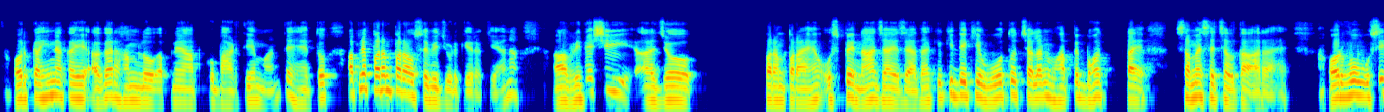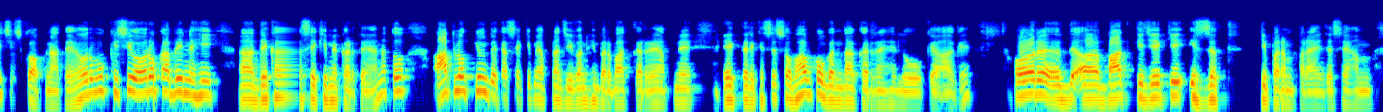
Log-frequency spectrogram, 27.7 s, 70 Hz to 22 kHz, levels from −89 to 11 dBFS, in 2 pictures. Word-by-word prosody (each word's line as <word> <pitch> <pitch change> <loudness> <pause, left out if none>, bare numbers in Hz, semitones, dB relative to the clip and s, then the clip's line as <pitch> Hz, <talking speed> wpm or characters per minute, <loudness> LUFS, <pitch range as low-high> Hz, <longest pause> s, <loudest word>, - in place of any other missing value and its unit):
और 145 +1 +3
कहीं 155 +1 +2
न 170 -1 +2
कहीं 145 -1 +3
अगर 155 +2 +1
हम 130 0 -2
लोग 125 -2 +1
अपने 125 0 -6
आप 115 -1 -4
को 125 - -6
भारतीय 110 +5 -5
मानते 130 - -7
हैं, 115 -7 -6
तो 155 0 0 0.2
अपने 240 +8 +4
परंपराओं 220 -6 +5
से - - +3
भी 130 -1 0
जुड़ 110 - -4
के - - -6
रखिए। - - -14
है - - -11
ना? - - -8 0.4
अ, 125 +1 +4
विदेशी 195 - -2 0.2
अ, 135 - +1
जो 130 0 0 0.7
परंपराएँ 130 -3 +1
हैं, 135 - -3
उसपे 145 +3 -1
ना 125 +4 +1
जाएँ 130 -2 +1
ज़्यादा 120 +5 -1
क्योंकि 155 +7 -5
देखिए, 165 -1 +2
वो 140 +4 +1
तो 175 +2 -1
चलन 155 -2 +1
वहाँ 130 -3 -2
पे 160 - 0
बहुत 155 +3 -2 0.2
तय 135 -1 +3 0.3
समय 155 0 +1
से 155 -1 -1
चलता 135 -7 -1
आ 95 - +1
रहा 95 -3 -4
है - - -16 0.4
और 145 +3 +6
वो 170 +3 +3
उसी 155 +6 -1
चीज़ 180 -3 -10
को - - +2
अपनाते 110 +1 -3
हैं 115 - -3
और 170 +4 +3
वो 210 +3 +1
किसी 195 +2 0
औरों 200 +2 +7
का 200 - +5
भी 200 +1 +4
नहीं 175 -2 0 0.3
अ, 140 0 +4
देखा-देखी 145 0 -2
में 130 - -1
करते 110 -2 -4
हैं। 100 - -5
है - - -5
ना? 185 - -4
तो 210 +2 +1 0.3
आप 210 - +6
लोग 220 0 +4
क्यों 215 -1 +3
देखा-देखी 145 -3 -4
में 140 - -2
अपना 135 +1 -4
जीवन 125 +1 -2
ही 130 - -6
बर्बाद 115 -1 -2
कर 110 - -1
रहे 110 +2 -1
हैं, - - -2
अपने 120 -1 -5 0.4
एक 140 0 -4
तरीके 135 0 -2
से 150 +3 -6
स्वभाव 150 +6 +2
को 180 -1 +3
गंदा 130 -3 +1
कर 110 - -1
रहे 110 0 -6
हैं 110 0 -9
लोगों 100 -1 -3
के - - 0
आगे 95 - -5 0.5
और 180 +1 +8 0.2
द 135 +2 -3
अ, 145 0 +6
बात 145 +3 +4
कीजिए 150 0 +2
कि 155 +2 +1 0.2
इज़्ज़त 140 0 0 0.3
की 140 - 0
परंपराएँ, 105 -4 -3
जैसे 110 +1 -7
हम 105 0 -8
140 Hz, 230 wpm, -19 LUFS, 125-160 Hz, 0.7 s, और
